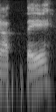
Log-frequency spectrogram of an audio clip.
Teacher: O eta é o som do nosso E aberto, como em até, como no nome Pelé, chulé, certo?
